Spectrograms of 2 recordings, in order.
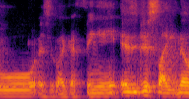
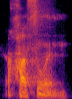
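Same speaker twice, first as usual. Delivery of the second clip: ordinary delivery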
